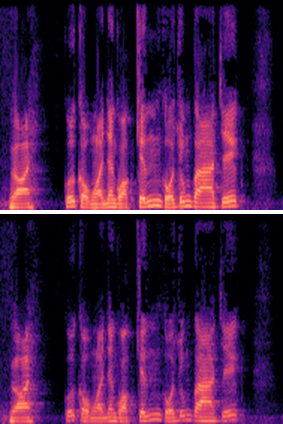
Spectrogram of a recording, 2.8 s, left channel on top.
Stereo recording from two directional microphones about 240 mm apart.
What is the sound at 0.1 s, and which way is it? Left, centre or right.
A man's voice, left.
